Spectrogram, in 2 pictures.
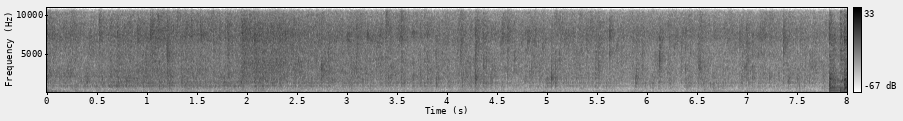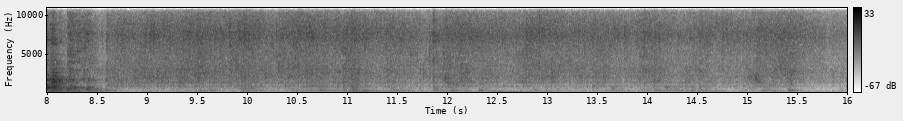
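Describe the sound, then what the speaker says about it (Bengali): Ginger, garlic and potatoes fry in a pan with a constant, close crackling sizzle, which swells into a brief louder burst midway as more food is tipped in, then settles back into a steady hiss. "আদা রসুনটা ভালো করে ভেজে নিয়েছি এবারে এর উপরে দিয়ে দেবো ব্যাস করে রাখা আলু"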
